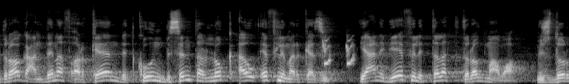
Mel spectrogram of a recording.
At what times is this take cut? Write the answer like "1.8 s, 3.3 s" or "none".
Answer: none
